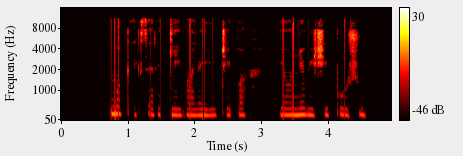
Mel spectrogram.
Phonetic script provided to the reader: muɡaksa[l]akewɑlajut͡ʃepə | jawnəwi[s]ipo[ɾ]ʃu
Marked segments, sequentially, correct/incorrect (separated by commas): incorrect, incorrect, incorrect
